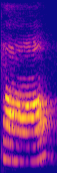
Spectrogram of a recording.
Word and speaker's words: palm: rule rule number four when l comes between a and m l is not pronounced almond salmon palm etc silent letter thank you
